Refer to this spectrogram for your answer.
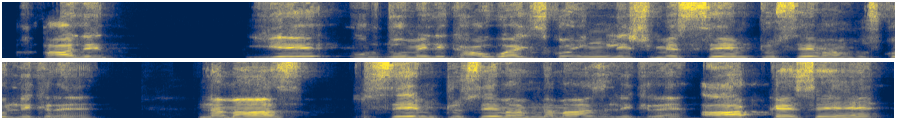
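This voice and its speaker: A man with a Pakistani accent gives an online language lesson in a fairly high, light voice. He is patient and walks through each example slowly, saying it twice. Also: a bit bright. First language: Urdu. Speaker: teacher.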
